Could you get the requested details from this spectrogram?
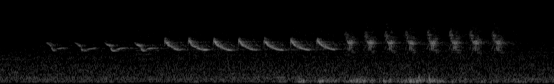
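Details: Unidentified bird singing in the morning near a home: a clear run of repeated downslurred whistled notes, about four per second, shifting through three note types and rising slightly in pitch, over a faint low rumble.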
